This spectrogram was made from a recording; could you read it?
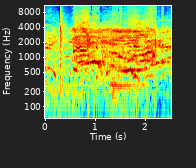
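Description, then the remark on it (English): A single sharp smack of a punch to the right temple of a man wearing khaki, a black winter cap and an American flag t-shirt lands early, followed by a steady wash of crowd chatter and overlapping voices. “You can hear the punch to the right temple.”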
